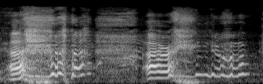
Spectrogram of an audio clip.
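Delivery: high giggle breaking through the words; giggling after joking she can't do the accent; laughing it off. Real, not acted. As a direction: laugh while brushing the idea away. Reader laughs off doing the accent.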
